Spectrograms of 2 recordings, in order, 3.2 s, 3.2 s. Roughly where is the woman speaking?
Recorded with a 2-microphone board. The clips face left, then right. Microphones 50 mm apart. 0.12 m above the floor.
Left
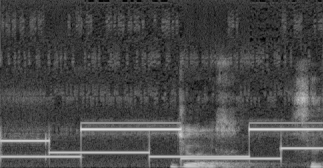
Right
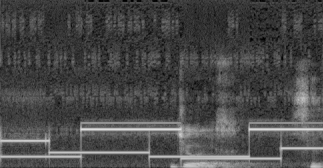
Centre.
